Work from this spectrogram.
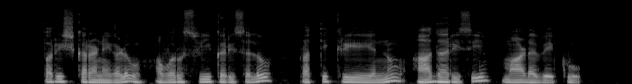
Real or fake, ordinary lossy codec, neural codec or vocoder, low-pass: real; none; none; 14.4 kHz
